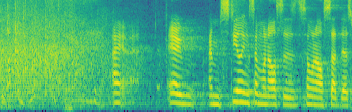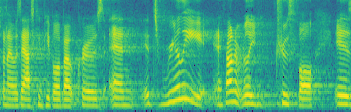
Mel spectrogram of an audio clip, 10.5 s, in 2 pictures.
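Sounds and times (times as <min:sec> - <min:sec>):
people clapping: 0:00.0 - 0:01.7
speech: 0:01.8 - 0:10.5.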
